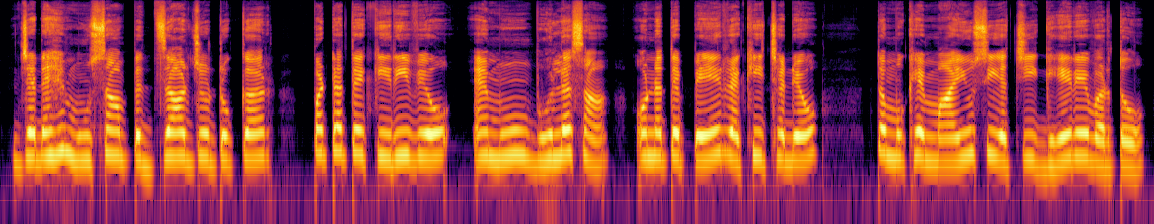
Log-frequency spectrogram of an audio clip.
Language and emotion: Sindhi, sad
